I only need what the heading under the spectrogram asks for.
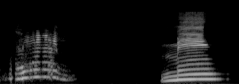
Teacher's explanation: চার আলিফ টান হবে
